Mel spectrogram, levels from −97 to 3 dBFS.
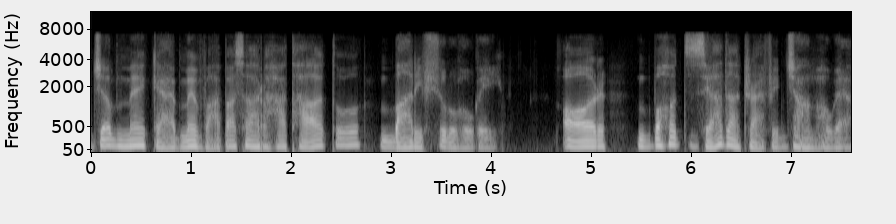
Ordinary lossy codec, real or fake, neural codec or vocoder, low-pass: none; fake; codec, 16 kHz, 0.8 kbps, ZipCodec; 7.2 kHz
